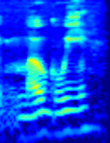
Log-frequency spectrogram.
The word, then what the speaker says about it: Mogui: The Mandarin pronunciation is, looks like Mogui. Mm. It's spelled M-O-G-U-I instead of W-A-I.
